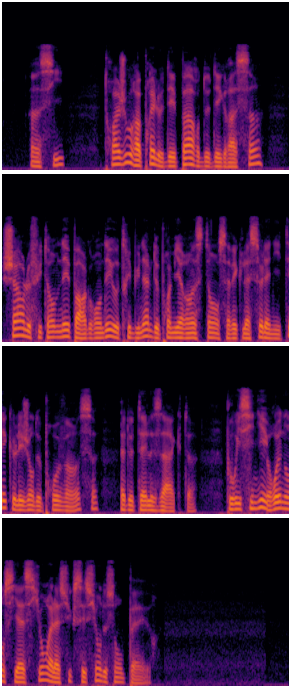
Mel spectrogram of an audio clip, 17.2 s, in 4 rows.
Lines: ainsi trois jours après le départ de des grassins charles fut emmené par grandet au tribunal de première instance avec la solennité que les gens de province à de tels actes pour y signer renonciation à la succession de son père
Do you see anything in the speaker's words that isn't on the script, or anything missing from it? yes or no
no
